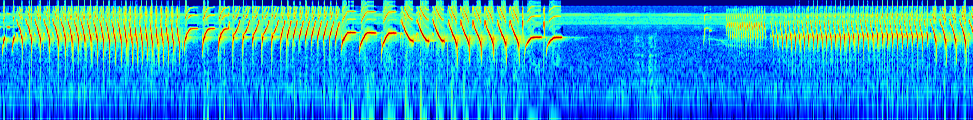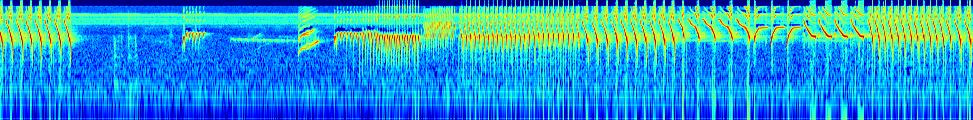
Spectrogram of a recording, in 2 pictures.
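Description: Domestic canary singing: long runs of rapid, sharp repeated chirps ("cuit cuit"), broken by a pause about eight seconds in, then a rolling trill and a few single notes before the rapid chirping picks up again.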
